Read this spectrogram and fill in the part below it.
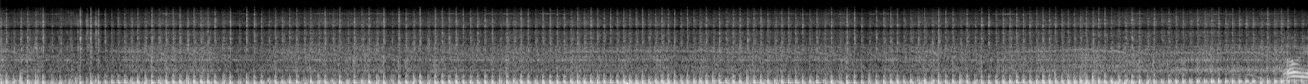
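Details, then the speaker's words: Ryobi 3100 PSI pressure washer, first start on choke: the small single-cylinder engine runs with an even, steady beat at constant speed, no misses or rattles, quite quiet. Normal running. "pretty quiet see you like I said with that title down the"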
